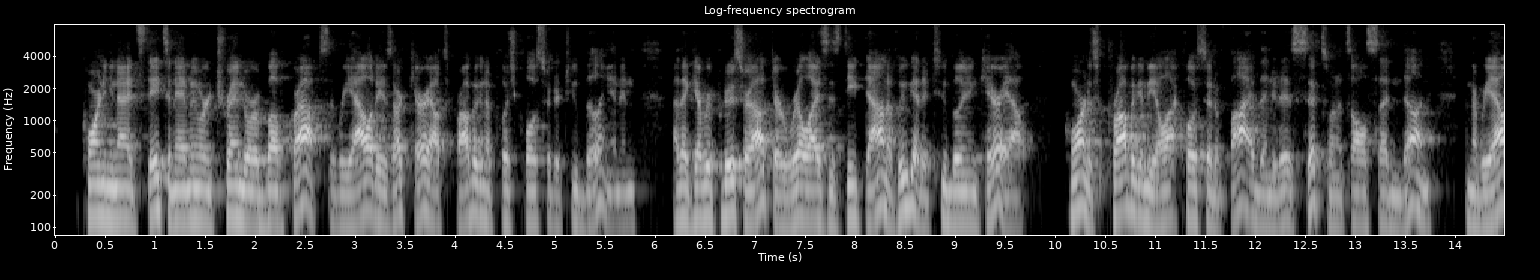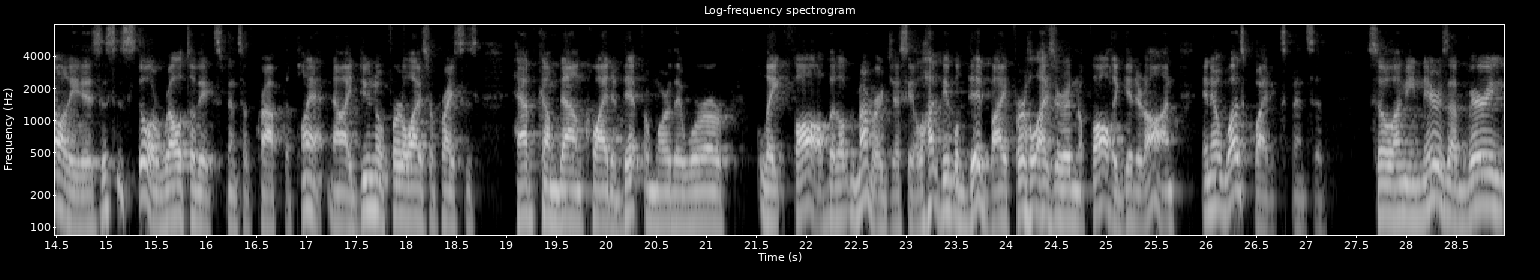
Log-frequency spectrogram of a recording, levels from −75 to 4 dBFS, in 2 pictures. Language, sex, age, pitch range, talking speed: English, male, 40-59, 105-125 Hz, 255 wpm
